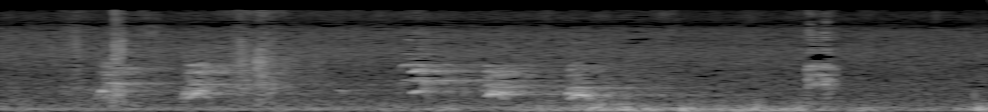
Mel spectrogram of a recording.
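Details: Puppies playing, giving a string of short, sharp barks and yips in irregular bursts, several close together, over a low background rumble.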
